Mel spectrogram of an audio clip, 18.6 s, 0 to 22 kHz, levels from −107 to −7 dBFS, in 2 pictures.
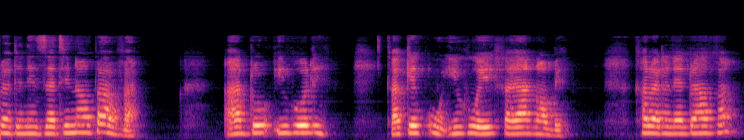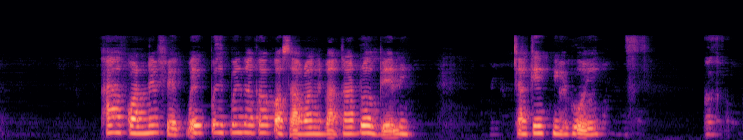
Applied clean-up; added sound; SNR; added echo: neural mask model DeepFilterNet 3.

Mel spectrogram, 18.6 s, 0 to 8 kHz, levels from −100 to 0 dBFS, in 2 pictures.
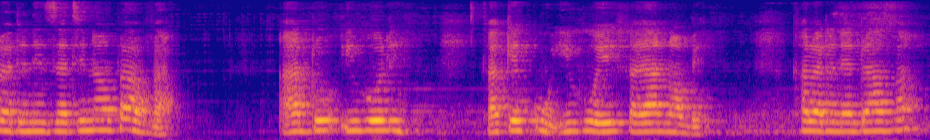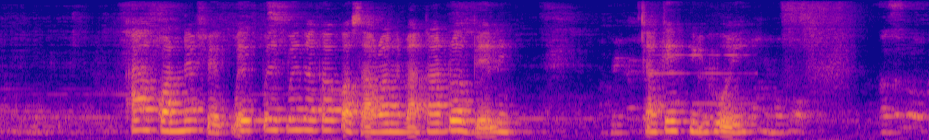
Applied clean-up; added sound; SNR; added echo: neural separator model SepFormer DNS4.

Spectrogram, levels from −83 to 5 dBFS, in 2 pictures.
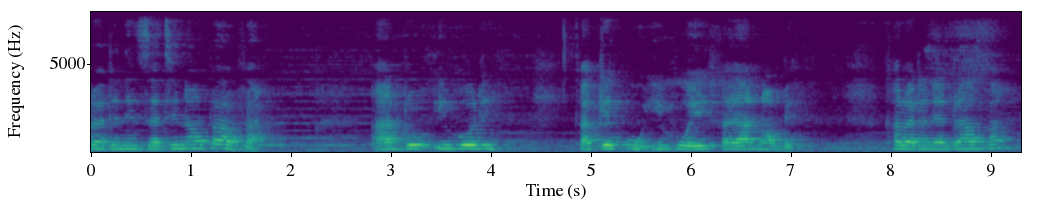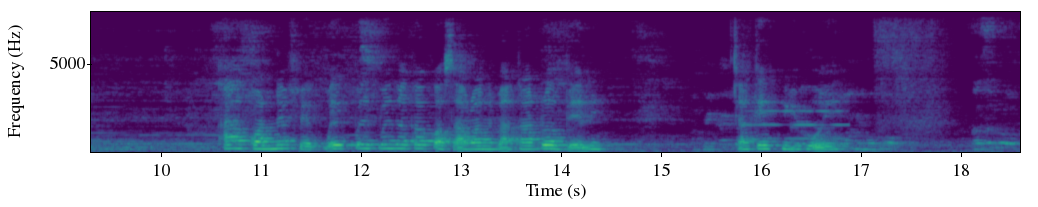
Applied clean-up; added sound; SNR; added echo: none; Organ; 19 dB; reverberation time 0.7 s.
